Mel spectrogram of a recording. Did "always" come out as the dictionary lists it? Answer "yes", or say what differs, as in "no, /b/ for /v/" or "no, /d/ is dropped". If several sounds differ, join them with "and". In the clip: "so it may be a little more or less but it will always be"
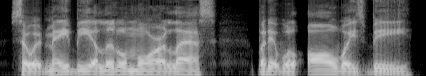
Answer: yes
